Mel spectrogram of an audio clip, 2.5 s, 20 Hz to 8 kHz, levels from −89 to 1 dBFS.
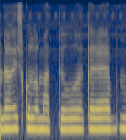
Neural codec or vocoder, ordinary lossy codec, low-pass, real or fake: none; none; 7.2 kHz; real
